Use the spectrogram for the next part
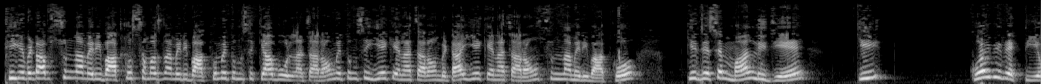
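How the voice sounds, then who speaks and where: A male physics teacher with a notably high-pitched voice gives an exam-prep lecture. He keeps asking the class questions, calls them "beta", then answers the questions himself. He repeats each phrase two or three times.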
